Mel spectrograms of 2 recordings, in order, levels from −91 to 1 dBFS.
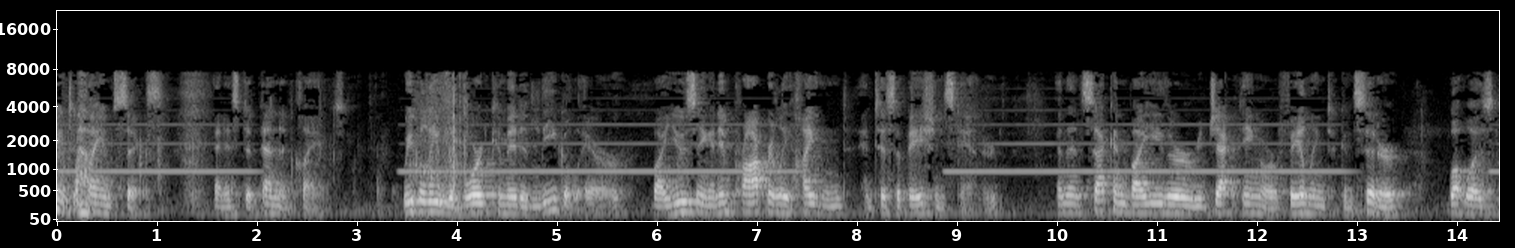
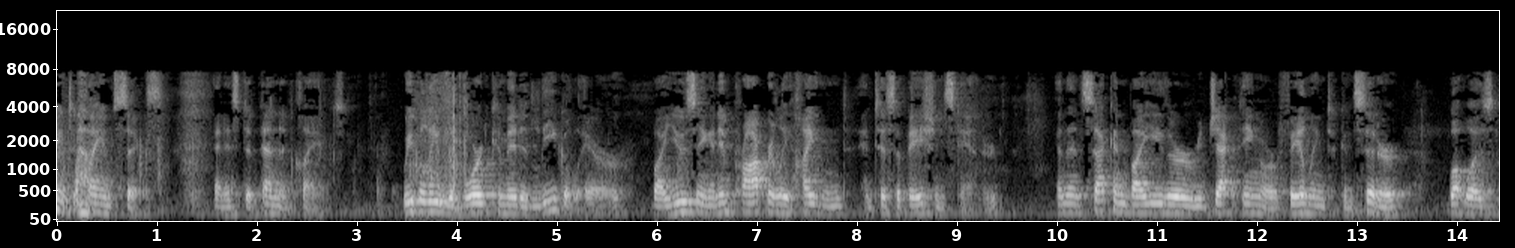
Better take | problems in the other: second | background sound (Wind instrument, woodwind instrument); 16 dB below the speech

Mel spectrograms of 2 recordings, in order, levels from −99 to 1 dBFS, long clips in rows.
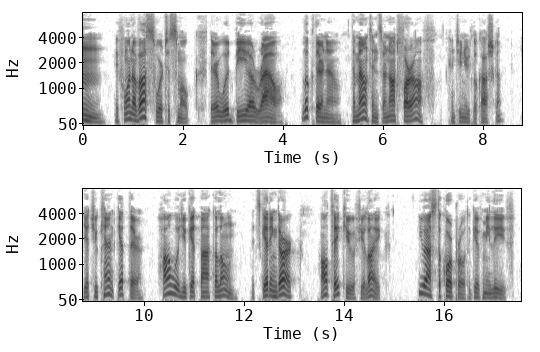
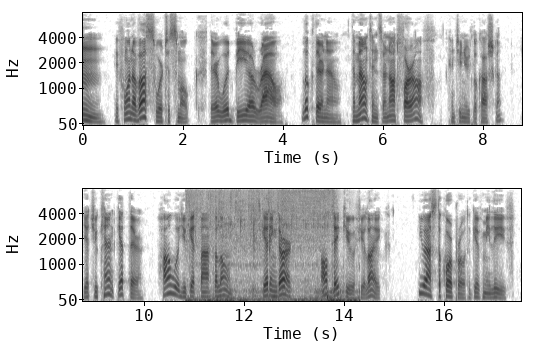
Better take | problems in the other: first | background sound (Liquid); 4 dB below the speech

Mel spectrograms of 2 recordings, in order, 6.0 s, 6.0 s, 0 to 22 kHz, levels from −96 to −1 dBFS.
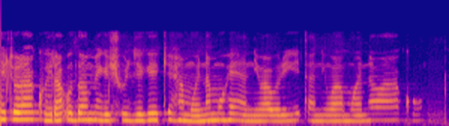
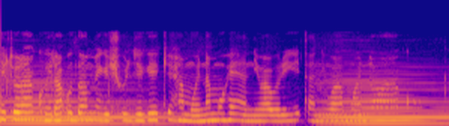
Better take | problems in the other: first | background sound (Bowed string instrument); 3 dB below the speech

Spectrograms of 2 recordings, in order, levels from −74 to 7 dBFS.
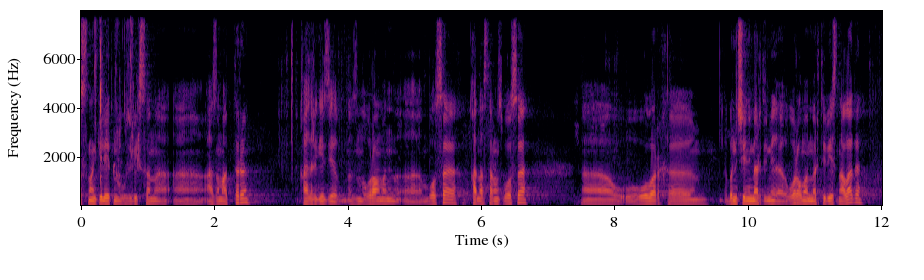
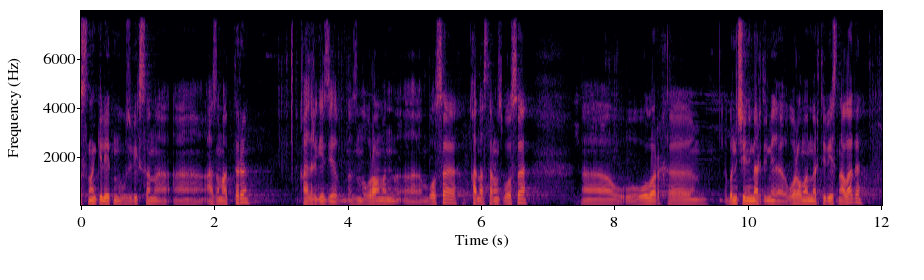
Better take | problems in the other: second | noise reduction (neural mask model Resemble Enhance denoiser)

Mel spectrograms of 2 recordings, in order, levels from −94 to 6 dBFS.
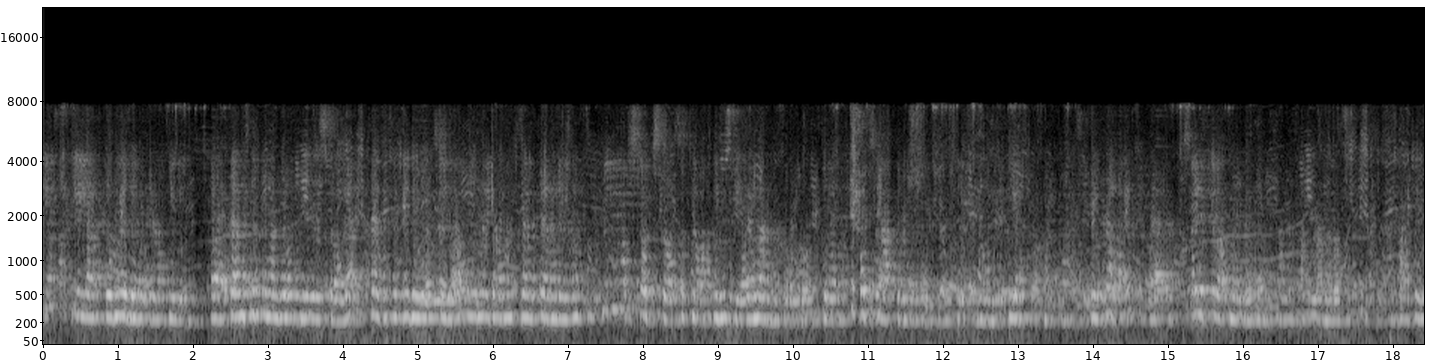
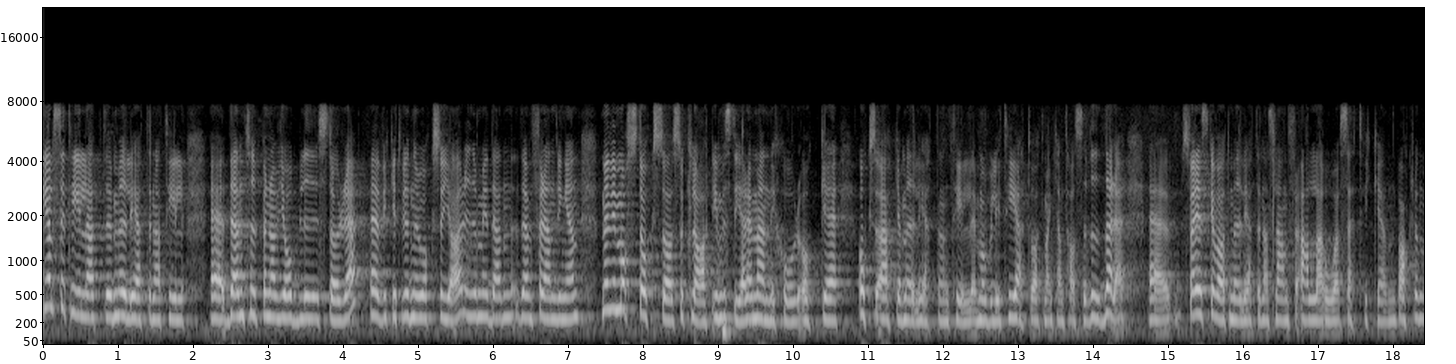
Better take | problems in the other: second | noise reduction (neural separator model SepFormer DNS4)

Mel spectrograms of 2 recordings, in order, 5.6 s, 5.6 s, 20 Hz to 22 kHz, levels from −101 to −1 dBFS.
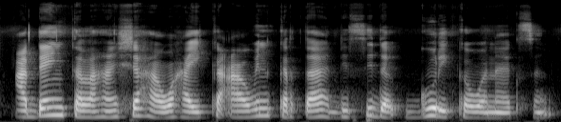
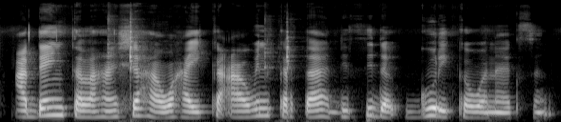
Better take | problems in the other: first | noise reduction (neural mask model RNNoise)

